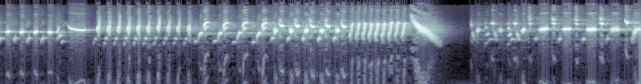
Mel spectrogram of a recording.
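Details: Song of a European goldfinch meant for training captive birds: a long, fast, liquid twitter of high notes and rapid trills, broken by a single buzzy descending note, then the tinkling flow continues.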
